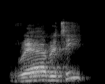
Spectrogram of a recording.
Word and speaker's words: rarity: Rarity. So you can see the y, it ends with y, so you have to put emphasis on the first syllable.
